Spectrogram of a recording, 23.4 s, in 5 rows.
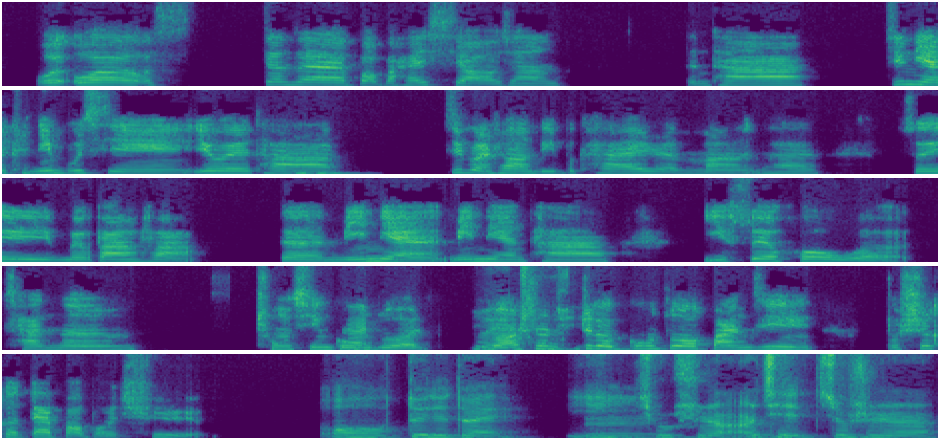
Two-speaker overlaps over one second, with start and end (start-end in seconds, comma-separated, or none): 15.7-17.3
